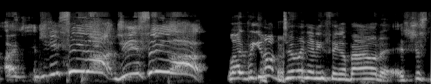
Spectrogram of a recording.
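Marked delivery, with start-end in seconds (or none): 0.1-2.0 high, shouted mock rage; mock dad yell. Mocking British dads yelling at their kids. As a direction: bellow it at the kids. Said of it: "aimed at your children".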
